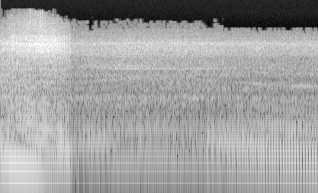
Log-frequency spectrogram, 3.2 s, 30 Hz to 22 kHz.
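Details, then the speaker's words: 2005 Acura TSX with HFC and GReddy Evo2 exhaust, revved and released: raspy, puffing exhaust note on let-off; suspected exhaust leak, seemingly from the GReddy muffler at the rear. "sounds like the it's coming from the gry"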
